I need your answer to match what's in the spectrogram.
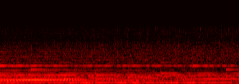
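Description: A clear brook fed by melting winter snow bubbles and trickles steadily, a soft continuous wash of running water layered with low sustained musical tones, with no voices.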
